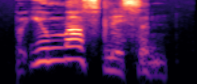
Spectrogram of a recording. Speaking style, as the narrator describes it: said Malia Grant urgently

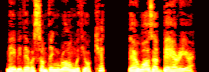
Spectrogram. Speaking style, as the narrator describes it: yelled Harlan

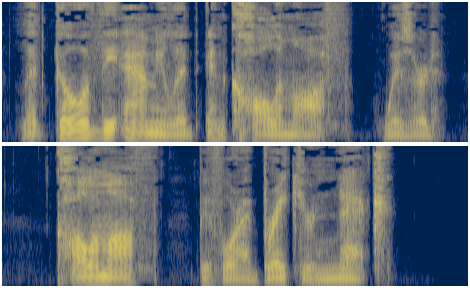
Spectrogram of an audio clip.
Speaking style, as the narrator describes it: A voice, a feminine contralto, growled

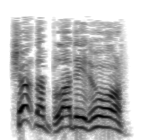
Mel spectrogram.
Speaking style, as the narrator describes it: shouted Jimmy

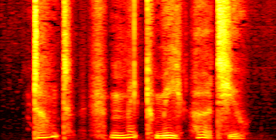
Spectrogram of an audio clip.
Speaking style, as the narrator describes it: she breathed, her voice tight with fear

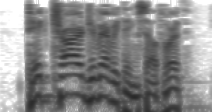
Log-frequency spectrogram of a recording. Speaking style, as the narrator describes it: he snapped

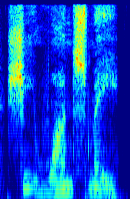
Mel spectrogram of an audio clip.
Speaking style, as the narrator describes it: Mac whispered to his considerably less offensive cohort, Tony

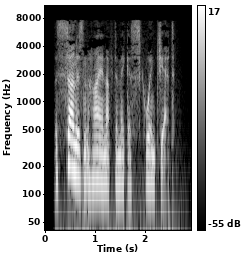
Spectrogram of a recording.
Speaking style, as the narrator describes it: she muttered

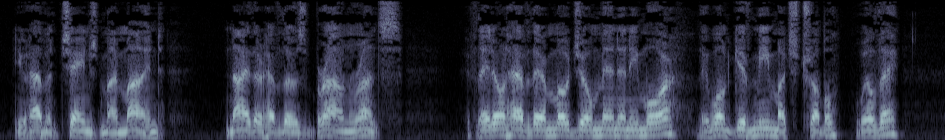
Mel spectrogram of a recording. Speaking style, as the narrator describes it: Goblin groaned

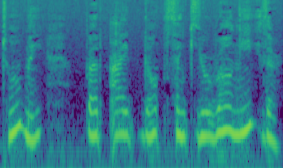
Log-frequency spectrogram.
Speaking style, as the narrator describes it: Dinah said in a small, wavery voice

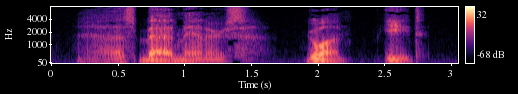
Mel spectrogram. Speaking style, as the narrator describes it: mumbled

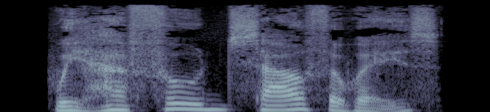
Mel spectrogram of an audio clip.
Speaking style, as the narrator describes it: Zalia said timidly

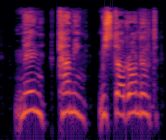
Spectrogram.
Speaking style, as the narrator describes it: Vandy exclaimed

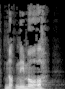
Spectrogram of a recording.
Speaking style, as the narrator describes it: panted Harry

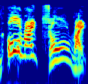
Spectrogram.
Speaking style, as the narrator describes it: said Uncle Vernon loudly

